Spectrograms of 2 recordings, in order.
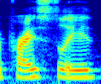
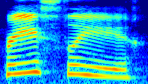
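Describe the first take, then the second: First: Priestley said as PRY-stlee, long i sound; Priestley with the first syllable rhyming with pry; mispronounced name. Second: Priestley said as PREEST-lee, long e sound; Priestley with the first syllable rhyming with priest; corrected name. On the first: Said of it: "it's Priestley, Lauren". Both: Real, not acted.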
